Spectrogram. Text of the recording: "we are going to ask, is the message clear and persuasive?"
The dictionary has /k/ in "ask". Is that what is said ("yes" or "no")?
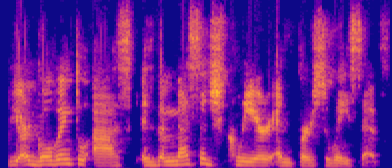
yes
